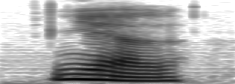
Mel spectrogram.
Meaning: to swallow, gulp
- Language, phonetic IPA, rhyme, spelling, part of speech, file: Hungarian, [ˈɲɛl], -ɛl, nyel, verb, Hu-nyel.ogg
